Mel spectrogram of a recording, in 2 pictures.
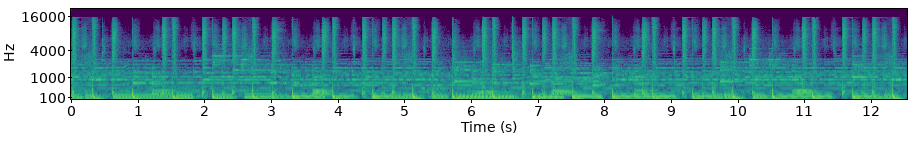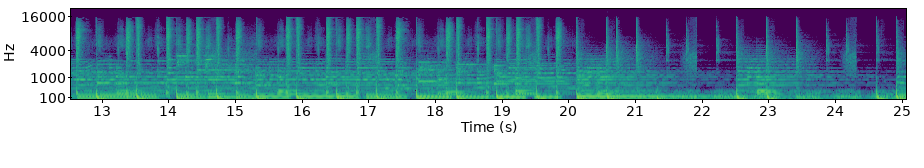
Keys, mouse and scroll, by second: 5.6-5.9 alt+scroll down 1, 7.5 alt+scroll down 1, 7.7 alt+scroll up 1, 8.2-8.6 alt+scroll down 1, 9.6 space, 11.1 double click, 11.6 alt+scroll down 1, 12.8-13.2 alt+scroll up 1, 13.5 alt+scroll down 1, 14.7 space, 14.8 double click, 15.3 space, 20.4 double click, 20.9 alt+scroll up 1, 21.7 typing, 22.8 alt+shift+click.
